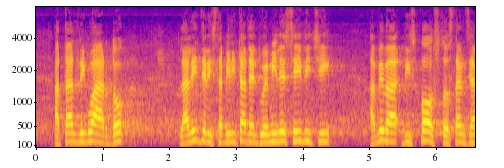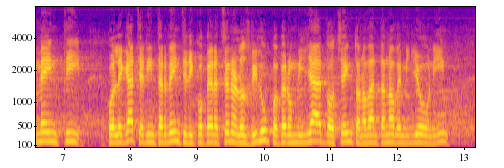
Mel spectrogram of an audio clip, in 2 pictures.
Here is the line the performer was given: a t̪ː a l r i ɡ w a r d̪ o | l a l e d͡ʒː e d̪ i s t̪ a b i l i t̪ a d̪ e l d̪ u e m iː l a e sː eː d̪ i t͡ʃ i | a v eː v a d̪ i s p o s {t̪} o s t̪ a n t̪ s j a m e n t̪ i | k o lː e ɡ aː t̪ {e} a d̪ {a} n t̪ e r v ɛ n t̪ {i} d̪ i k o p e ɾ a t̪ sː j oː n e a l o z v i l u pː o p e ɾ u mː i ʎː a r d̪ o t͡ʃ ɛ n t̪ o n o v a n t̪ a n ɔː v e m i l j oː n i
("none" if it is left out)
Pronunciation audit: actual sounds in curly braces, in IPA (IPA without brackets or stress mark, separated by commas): t̪, i, i, i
